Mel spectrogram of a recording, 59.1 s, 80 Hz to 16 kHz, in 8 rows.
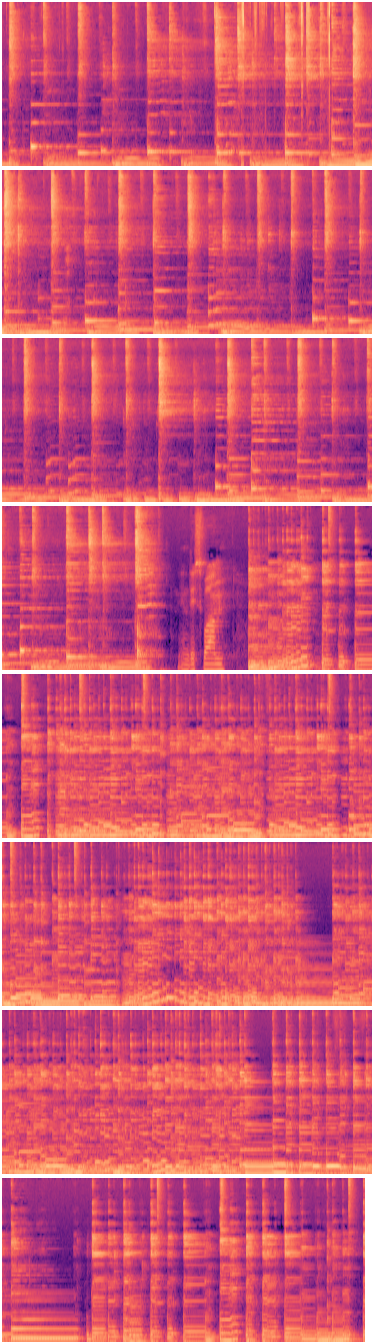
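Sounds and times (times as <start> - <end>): bass-heavy music with guitars: 0.0 - 25.5, 27.2 - 59.0.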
